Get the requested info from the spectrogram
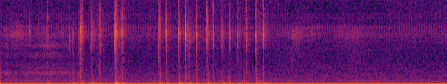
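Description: Computer keyboard being typed on: a quick run of keystrokes tapping out a single word, starting about a second in and stopping before the three-second mark.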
